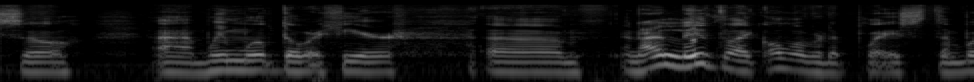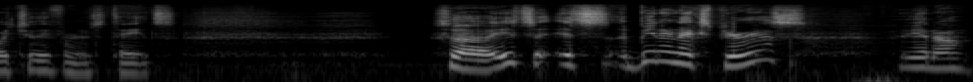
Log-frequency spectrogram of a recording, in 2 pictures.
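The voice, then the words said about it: Thick Mexican accent. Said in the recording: “I didn't know you were Mexican. ... the thick accent”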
